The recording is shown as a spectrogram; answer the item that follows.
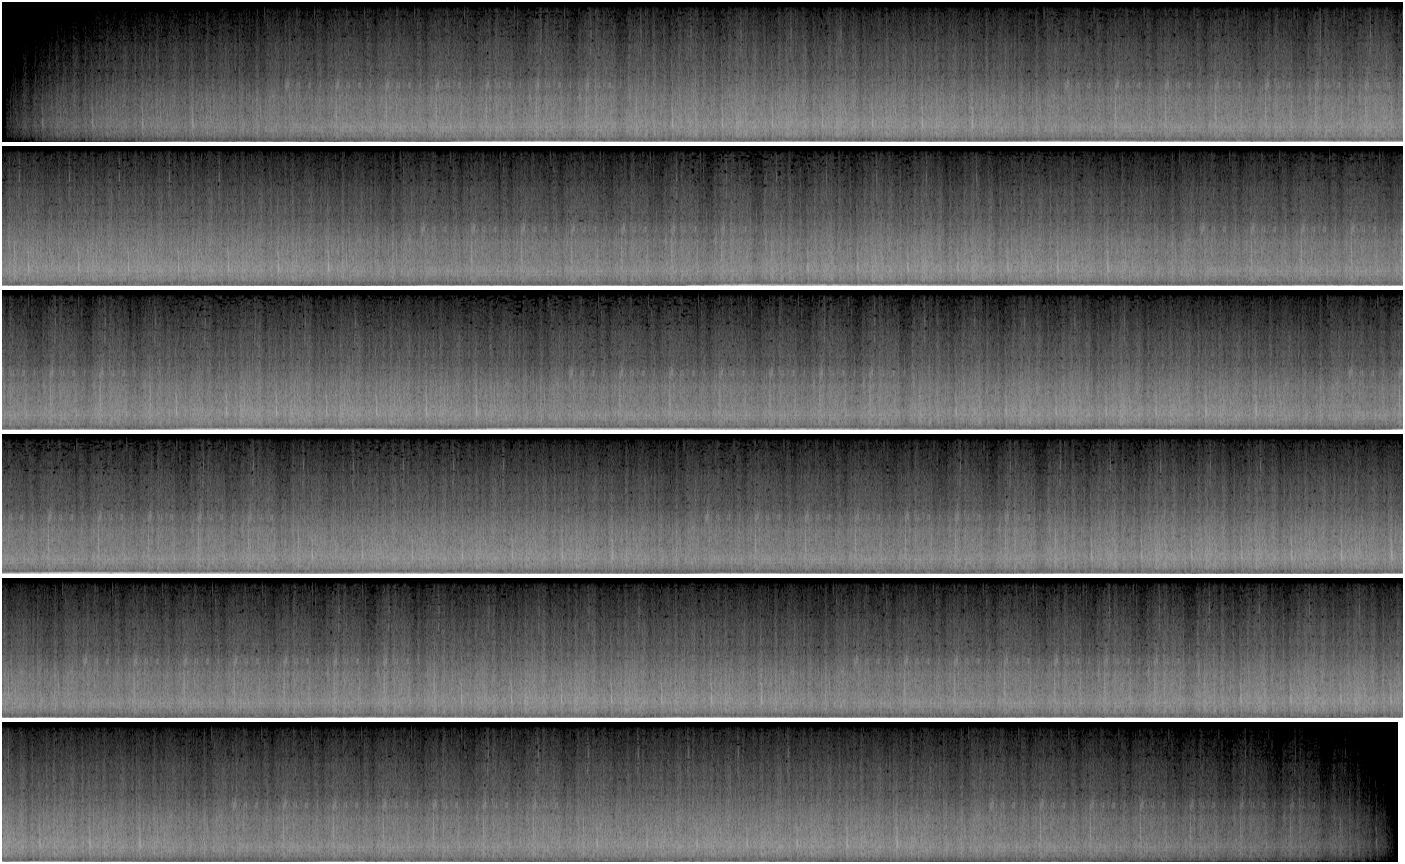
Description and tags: FP Rainstorm
Artificial rain storm created with metal sheet and pine needles rattled against a fiberglass door.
